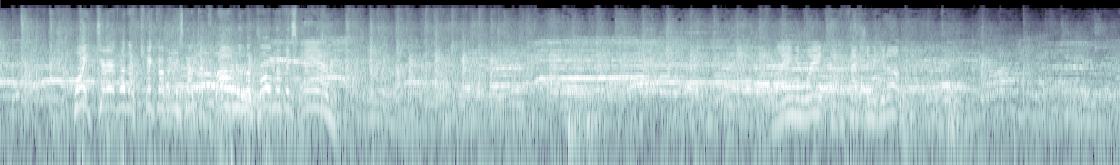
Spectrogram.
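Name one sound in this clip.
A crowd claps along.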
